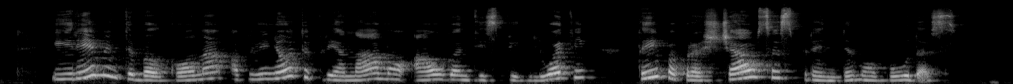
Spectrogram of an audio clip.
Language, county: Lithuanian, Tauragė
